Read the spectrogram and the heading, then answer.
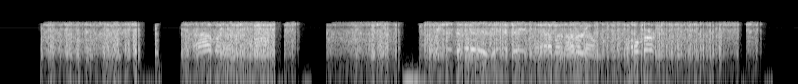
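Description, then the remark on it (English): A crackling radio transmission: harsh, tinny static carries a garbled, barely intelligible voice, cutting out abruptly several times before bursting back in at steady loudness. “Yeah, he's coming a little bit more crackling right now, anyhow.”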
